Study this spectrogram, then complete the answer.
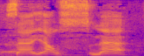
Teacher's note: Shadnya alirkan. Mengalir tebal dan tajam.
